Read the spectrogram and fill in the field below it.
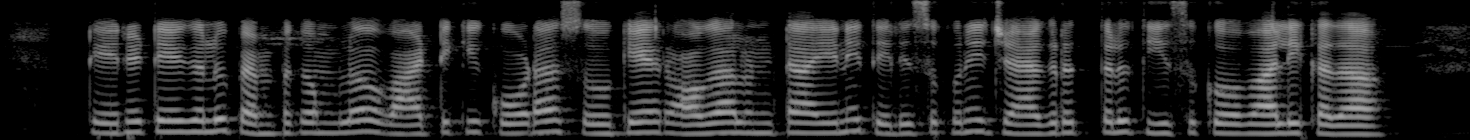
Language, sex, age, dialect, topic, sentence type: Telugu, female, 18-24, Utterandhra, agriculture, statement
